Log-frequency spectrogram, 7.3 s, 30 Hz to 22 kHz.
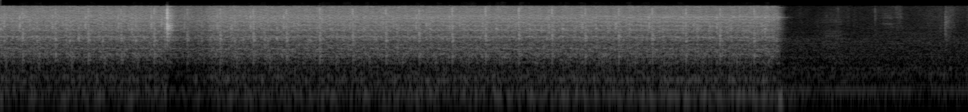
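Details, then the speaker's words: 1987 Snapper mower engine, freshly reassembled and cranked on a stand: steady light ticking, about four a second, keeping pace with cranking, then it goes away; owner suspects a valve spring, not confirmed. "one has that noise too but then it goes away then it's got to be a valve because that's what it sounds like it sounds like one of the springs"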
